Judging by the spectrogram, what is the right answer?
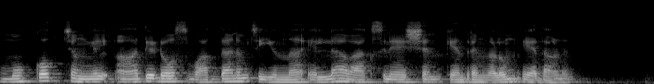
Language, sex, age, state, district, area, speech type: Malayalam, male, 18-30, Kerala, Kollam, rural, read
